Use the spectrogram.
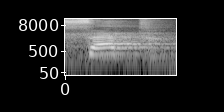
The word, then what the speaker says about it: sept: sank five cease six Seth is seven it is not tenth it is set the p is silent with nerve atheist with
